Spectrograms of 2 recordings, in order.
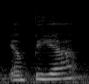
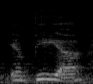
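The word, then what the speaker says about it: empyema: And there is something called empya or empya, and it's spelled E-M-P-Y-E-M-A.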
